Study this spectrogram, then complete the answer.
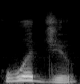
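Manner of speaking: "would you" blended into "wood-joo"; linked with j sound. Shown as a demonstration. Teacher asking learners to listen, "would you" as "wood-joo". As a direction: let the d of "would you" melt into a j. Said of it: "como una pequeña jotita en inglés".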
